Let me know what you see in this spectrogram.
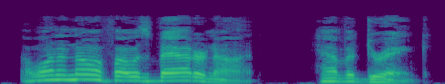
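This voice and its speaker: Against a quiet background, a man uses a put-on character voice at a fairly high pitch, swinging very widely in pitch at a moderate pace. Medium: read story. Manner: anxious, needy.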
